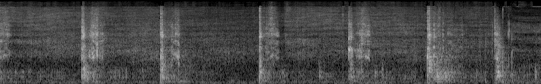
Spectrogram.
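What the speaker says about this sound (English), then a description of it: "continue cooking, stirring every now and then till the zucchinis are soft" Zucchinis cooking in a wok, a steady soft sizzle broken by about six sharp scraping stirs spaced roughly a second apart, close and fairly quiet.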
